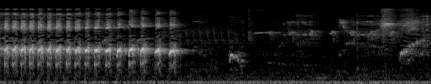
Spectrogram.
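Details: Sumatran laughingthrush, a crested bird, ending a rapid pulsed trill of quickly repeated ringing notes, followed by quieter scattered chirps and soft slurred calls over a low hum.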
